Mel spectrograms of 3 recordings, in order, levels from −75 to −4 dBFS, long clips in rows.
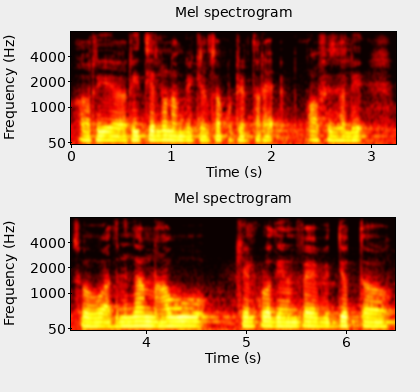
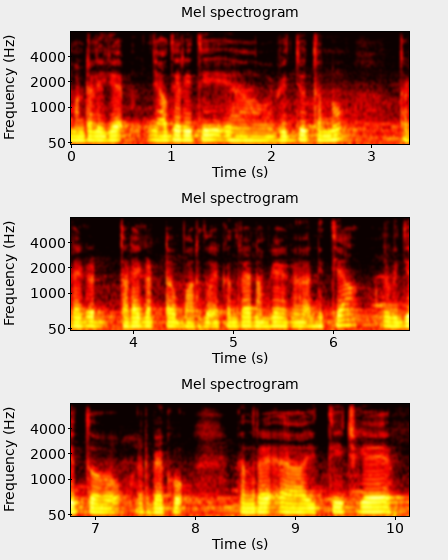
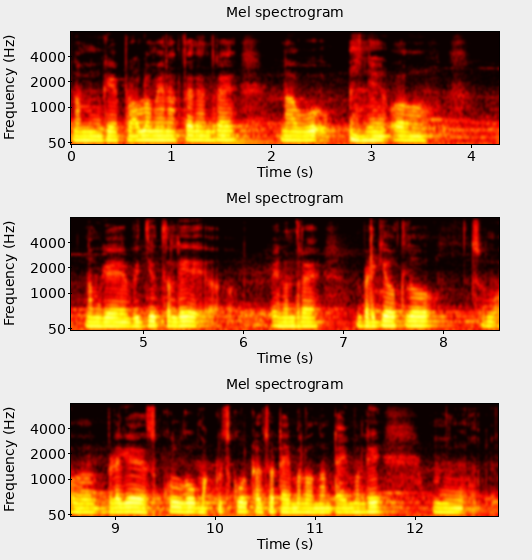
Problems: background sounds at intervals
